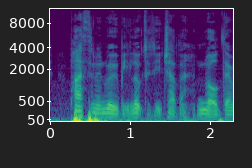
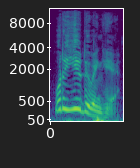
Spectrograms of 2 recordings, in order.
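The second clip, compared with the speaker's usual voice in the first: indignant surprise; 4 semitones higher, 7 dB louder than usual. A narrator's reading. C++ confronts XML.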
